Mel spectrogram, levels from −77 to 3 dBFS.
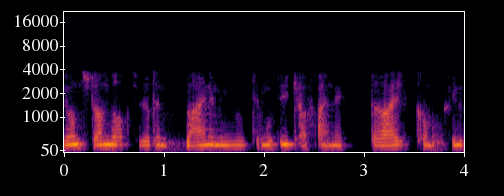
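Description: Throughout, the speech sounds slightly rough and synthetic, with nothing above 4 kHz. This is the G.729 codec, which rebuilds each 10 ms frame from a vocal tract filter, a pitch predictor and a handful of pulses. The degree of damage fits an 8 kbit/s rate.

From 1.03 to 1.27 s, and again from 3.71 to 3.81 s, the speech smears into a buzzy tone or a coloured noise that fades. This is VoIP packet loss concealed by the speech codec. About 200 ms and then 80 ms of audio went missing, and the decoder filled each gap by extending its last pitch and filter at steadily falling gain.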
